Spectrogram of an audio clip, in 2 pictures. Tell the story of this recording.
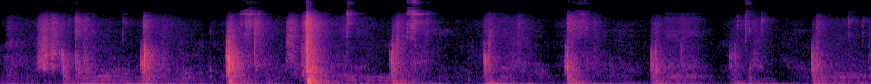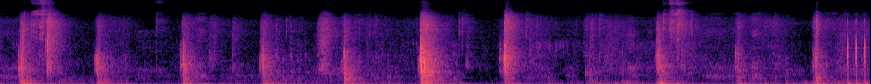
I was walking around my bedroom while the keys in my pocket were making noise.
